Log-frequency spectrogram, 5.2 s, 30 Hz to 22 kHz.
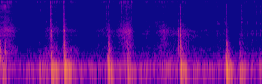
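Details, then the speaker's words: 1992 VW Passat B3 clutch pedal crunch heard at the pedal assembly under the dash as the pedal is pressed; irregular dull crunches seeming to come from the spring/bolt mount on the pedal bracket. "складывается впечатление что источник вот этого хруста исходит месте крепления пружины и получается и болта и и крепления к блоку педалей"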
